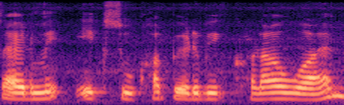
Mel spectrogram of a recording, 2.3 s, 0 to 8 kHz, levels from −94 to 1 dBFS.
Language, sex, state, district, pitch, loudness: Hindi, female, Chhattisgarh, Raigarh, 180 Hz, -16 LUFS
